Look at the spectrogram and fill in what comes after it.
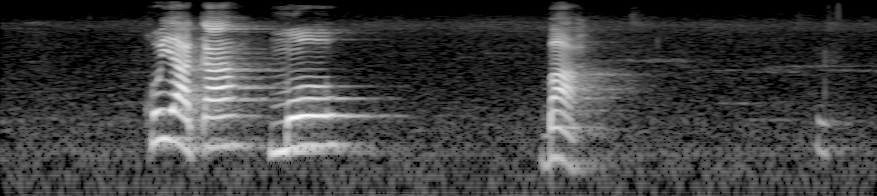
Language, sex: Northern Sotho, female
